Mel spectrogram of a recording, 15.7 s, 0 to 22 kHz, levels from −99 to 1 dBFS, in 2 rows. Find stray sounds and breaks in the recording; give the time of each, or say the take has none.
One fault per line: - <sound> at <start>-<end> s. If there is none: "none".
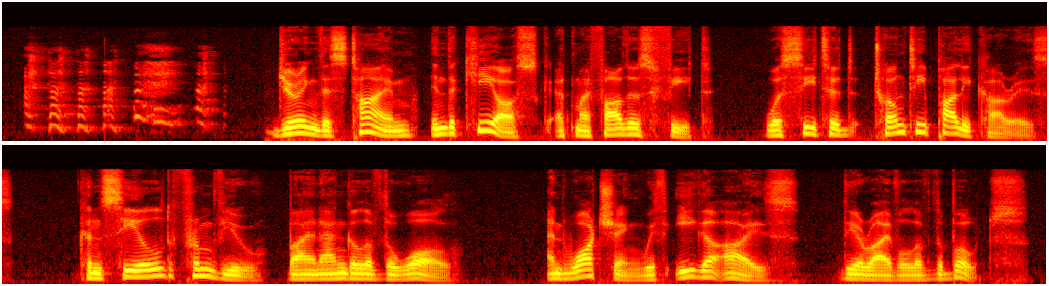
- laugh at 0.1-1.7 s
